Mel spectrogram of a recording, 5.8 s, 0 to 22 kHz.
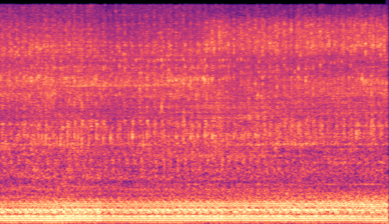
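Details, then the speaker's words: Renault R10 first start after sitting over 20 years, fixed by new points, repaired broken points wire and cleaned carburetor, no coolant in radiator, running cold: steady low burble at idle, even beat, no knocks or misses; possible exhaust gasket leak. "will it start after 20 years yes it will what a great little engine this sounds like it needs a an exhaust gas turd gasket anyway no I'm happy with that"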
